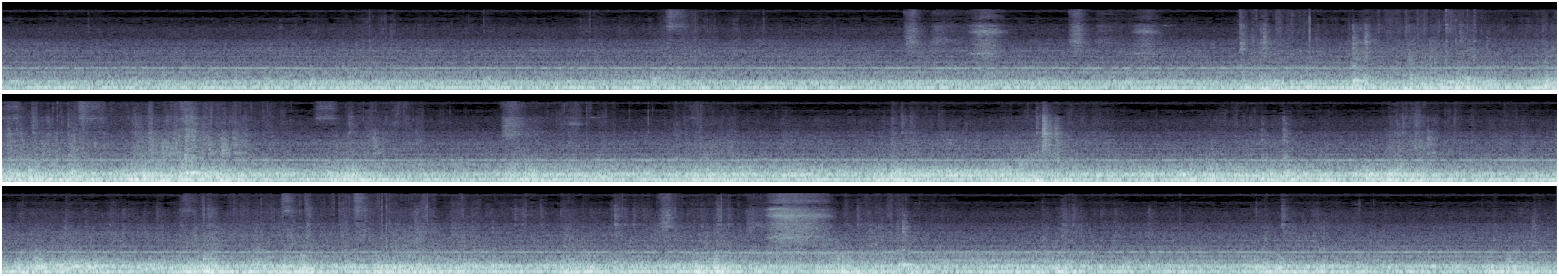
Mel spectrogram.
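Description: Passenger train running along the track, heard from the driver's cab: a steady low rumble with a thin steady high tone and scattered clicks, growing louder about eight seconds in.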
